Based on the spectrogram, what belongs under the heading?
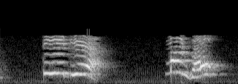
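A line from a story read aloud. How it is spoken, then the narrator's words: Sudden call. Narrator (Chinese): 突然有人喊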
